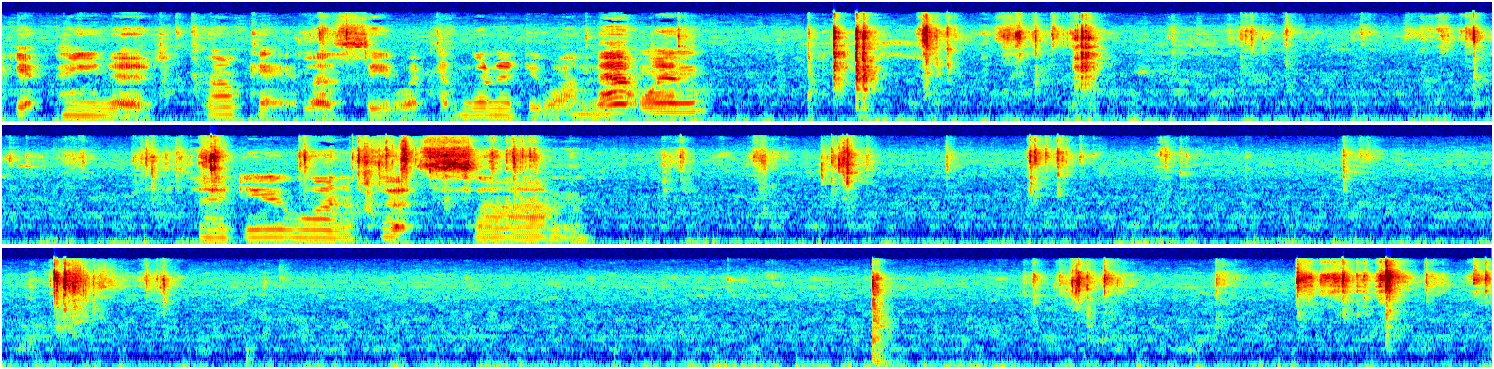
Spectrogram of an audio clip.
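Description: Paper and tape crinkle and rustle under hands.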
